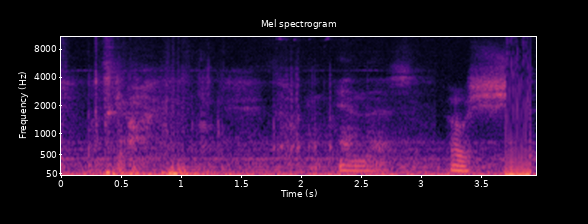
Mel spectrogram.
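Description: Someone handles a small lamp with soft knocks and rustles.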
